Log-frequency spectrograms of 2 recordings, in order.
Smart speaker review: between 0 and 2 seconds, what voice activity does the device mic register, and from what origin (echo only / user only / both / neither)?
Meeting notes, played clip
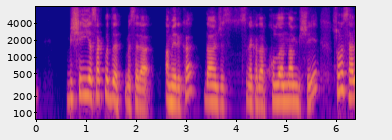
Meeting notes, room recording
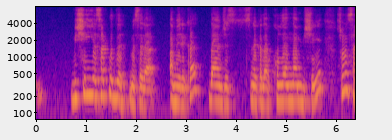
echo only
